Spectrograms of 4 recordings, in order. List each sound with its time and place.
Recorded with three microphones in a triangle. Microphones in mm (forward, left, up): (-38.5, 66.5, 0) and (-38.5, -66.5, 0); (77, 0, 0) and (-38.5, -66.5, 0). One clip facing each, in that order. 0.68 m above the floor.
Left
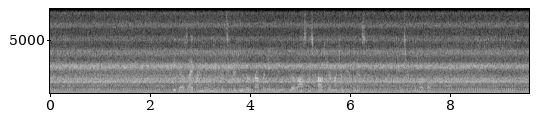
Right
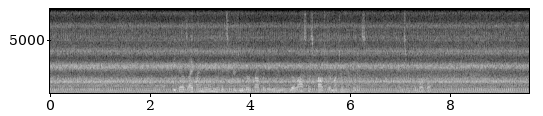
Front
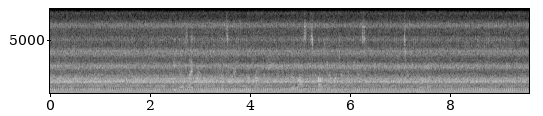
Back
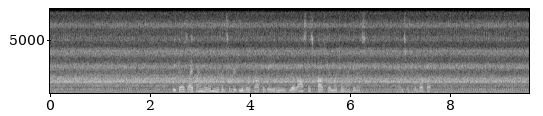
0.0 s an engine running: 35° right
2.4 s a man speaking: 130° right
